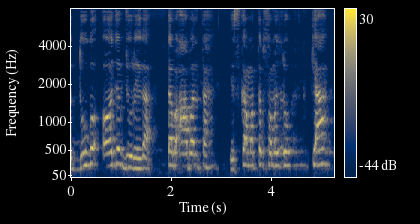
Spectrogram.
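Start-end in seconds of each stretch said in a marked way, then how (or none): none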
